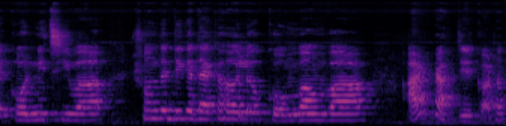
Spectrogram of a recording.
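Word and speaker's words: こんばんは: কোমবামওয়া। কোমবামওয়া। এক্ষেত্রে আমরা লিখছি কোন বান হা, উচ্চারণ হচ্ছে কোমবামওয়া, অর্থাৎ কোমবামওয়া হচ্ছে গুড আফটারনুন।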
